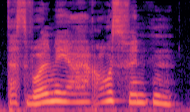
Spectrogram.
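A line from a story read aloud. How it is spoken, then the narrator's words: Whisper. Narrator (German): flüstert Julius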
